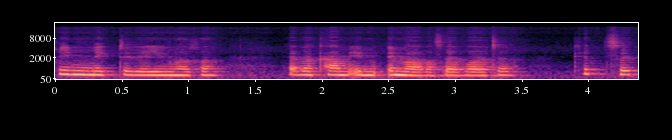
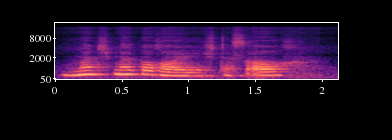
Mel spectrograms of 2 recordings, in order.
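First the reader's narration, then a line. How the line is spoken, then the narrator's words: Theatrical sigh. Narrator (German): seufzte Law theatralisch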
